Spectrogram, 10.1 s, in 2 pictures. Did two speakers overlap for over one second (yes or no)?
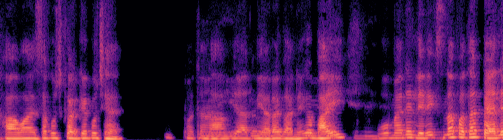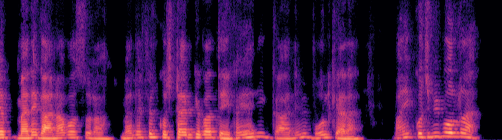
yes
